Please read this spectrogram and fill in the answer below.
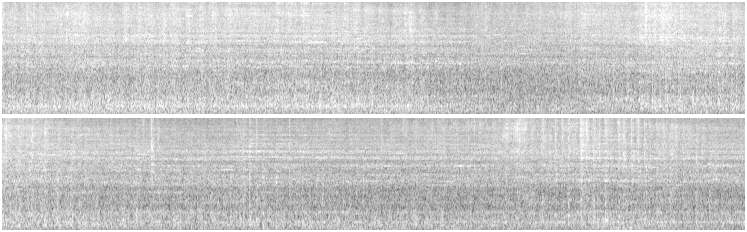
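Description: Covered hopper cars of a freight grain train rolling past, their steel wheels on the rails making a loud, steady rumble.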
